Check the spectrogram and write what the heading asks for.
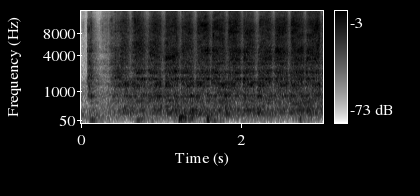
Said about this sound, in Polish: No już jest w miarę czyste, można poprawić jeszcze gładkim papierem.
